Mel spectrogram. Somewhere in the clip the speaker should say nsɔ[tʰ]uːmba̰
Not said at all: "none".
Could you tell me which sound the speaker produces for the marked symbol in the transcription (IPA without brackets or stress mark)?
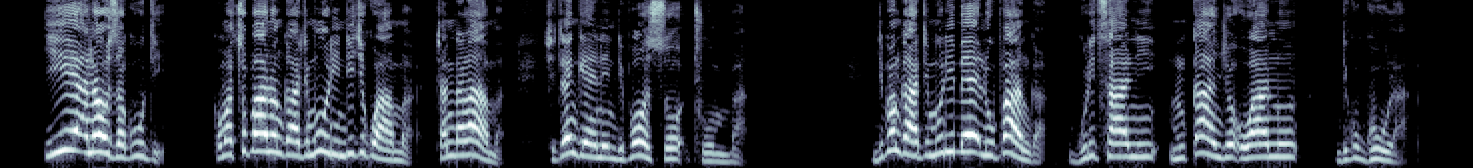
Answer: tʰ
